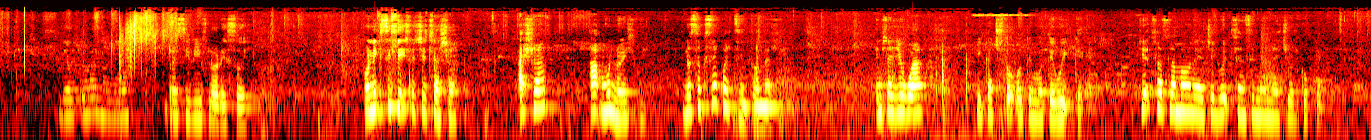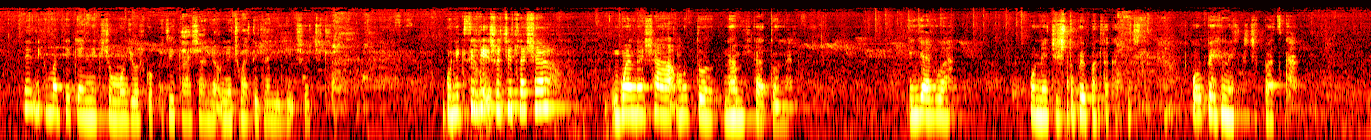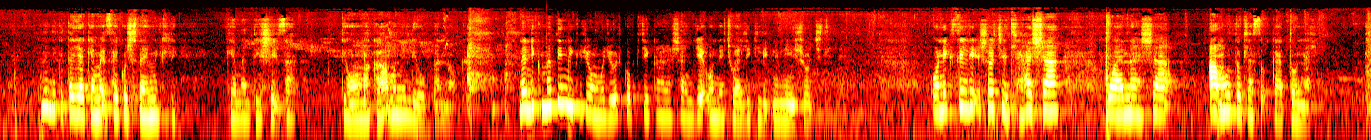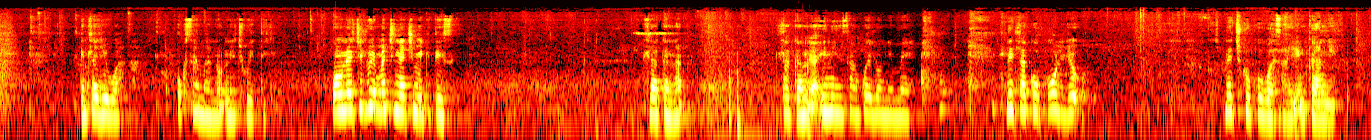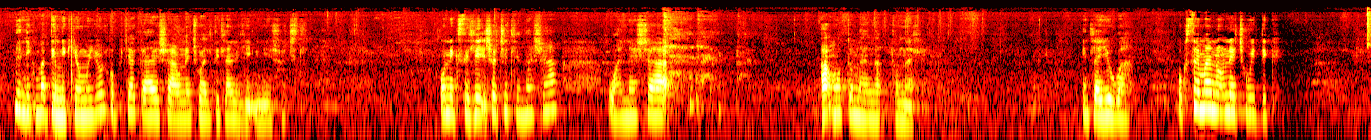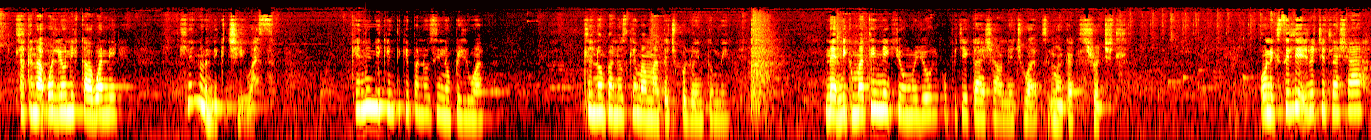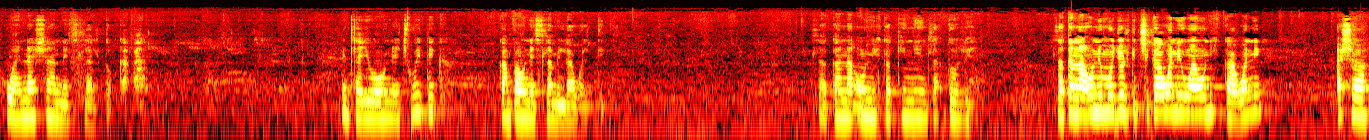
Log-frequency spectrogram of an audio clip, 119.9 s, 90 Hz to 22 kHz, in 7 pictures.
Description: Con motivo del Día Internacional de la Mujer, también se presentaron los paneles: casos de éxito mujeres empoderadas, la procuración e impartición de justicia con perspectiva de género y los derechos humanos de las mujeres.
Audio-Declamación-Hoy-recibí-flores.m4a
